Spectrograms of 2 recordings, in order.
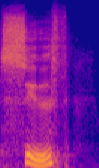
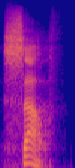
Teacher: over time long u in English changes to ow and we end up with South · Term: long oo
